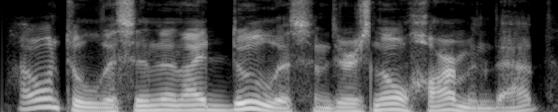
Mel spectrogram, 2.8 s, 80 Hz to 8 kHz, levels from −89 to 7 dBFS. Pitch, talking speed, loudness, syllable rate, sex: 125 Hz, 280 wpm, -16 LUFS, 6.1 syllables/s, male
